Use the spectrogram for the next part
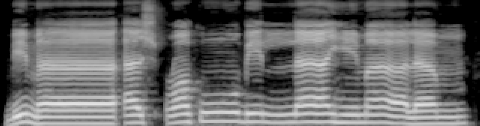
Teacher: لفظ اللہ کے نام سے پہلے زیر ہے، لفظ اللہ کے نام کو باریک کرنا ہے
